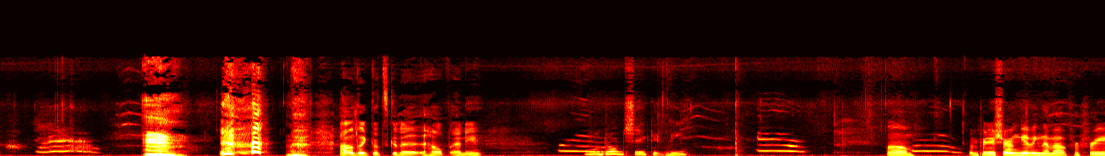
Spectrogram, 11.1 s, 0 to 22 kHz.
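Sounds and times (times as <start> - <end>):
cat meowing with descending tone: 0.3 - 1.5, 6.9 - 8.2, 9.1 - 9.6
speech: 1.4 - 1.8, 3.5 - 5.0, 5.8 - 7.0, 8.8 - 11.0.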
